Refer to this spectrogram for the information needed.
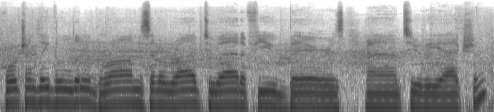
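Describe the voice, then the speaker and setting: A man casually commentating on a strategy game he is playing, chatty with lots of fillers, his voice a little raspy from coughing. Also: medium pitch, moderate pace, noisy background. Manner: relaxed, chatty, frequent fillers and repeated words. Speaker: let's play commentator.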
